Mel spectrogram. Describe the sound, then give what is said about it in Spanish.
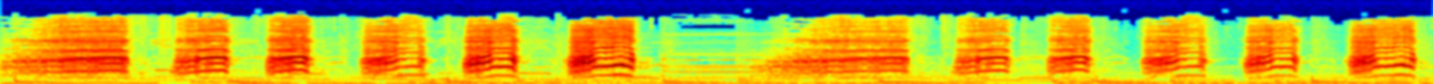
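Hens clucking at La Granja de la Abuela Pilar, a crowdfunded farm in Casas de Bes, Albacete, Spain, where they were taken out of cages to lay eggs freely, in a loud, rhythmic series of about a dozen harsh, raspy calls, broken by a short pause midway where a low steady tone continues underneath. “Ahora estas gallinas que estamos escuchando, a las que Rosana saca de jaulas y devuelve la libertad para que críen huevos como gallinas felices, se han convertido en todas unas influencers.”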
